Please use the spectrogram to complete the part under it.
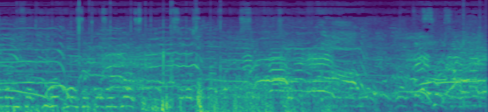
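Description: A crowd of spectators cheers and shouts nearby outdoors.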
